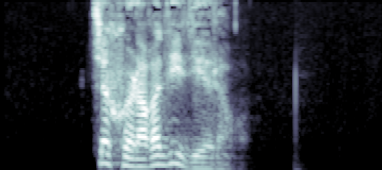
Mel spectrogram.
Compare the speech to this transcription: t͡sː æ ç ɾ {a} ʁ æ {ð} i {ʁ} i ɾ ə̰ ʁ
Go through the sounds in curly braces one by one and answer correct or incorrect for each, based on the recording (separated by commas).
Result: incorrect, correct, incorrect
